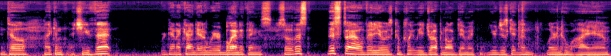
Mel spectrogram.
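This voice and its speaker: Somewhat breathy and dark, mellow in tone, the voice moves at a fairly quick pace. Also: man, medium pitch for a man. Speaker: YouTuber and music maker. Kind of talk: casual vlog talk to camera. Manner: unscripted, hesitant with fillers.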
